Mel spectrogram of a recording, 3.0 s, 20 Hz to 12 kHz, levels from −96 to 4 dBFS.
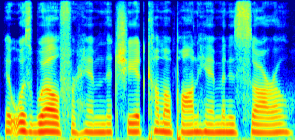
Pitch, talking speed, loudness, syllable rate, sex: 150 Hz, 285 wpm, -17 LUFS, 5.6 syllables/s, female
